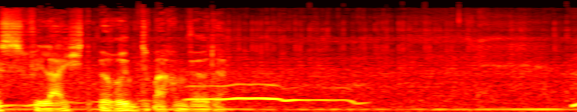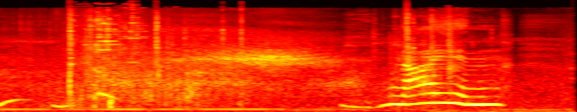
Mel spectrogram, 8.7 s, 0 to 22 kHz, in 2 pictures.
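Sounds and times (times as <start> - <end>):
speech: 0.0 - 1.9, 7.3 - 8.2
glass shards crunching under a rolling wheel: 4.8 - 6.4.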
